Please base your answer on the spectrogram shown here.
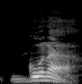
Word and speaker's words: Gurnah: I don't think 2025 was a prolific year for me with African literature, but Guna, that's how you pronounce his name, Admiring Silence. That was Gurnah.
